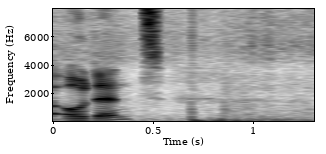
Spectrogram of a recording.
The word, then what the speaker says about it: Hodent: And I've quoted this a bunch of times, but the awesome psychologist Celia, it's spelled Celia Hodent, but she's French, so it's pronounced Celia Odent.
